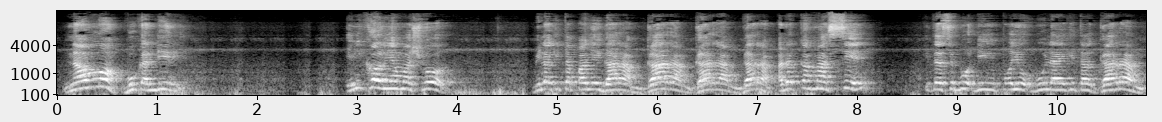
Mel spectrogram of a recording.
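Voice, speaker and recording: A man's voice: very high voice, fairly bright tone. A man with a Malaysian Malay accent teaching an online religious class, often asking questions and answering them himself. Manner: asks and answers his own questions, repeats short fillers. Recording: echoey room, faint background noise.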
